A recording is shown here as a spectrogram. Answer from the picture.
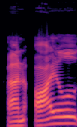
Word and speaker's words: aisle: Do you want a window seat, or an aisle seat? Notice here, in this case, you don't pronounce this. It's like a decoration.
